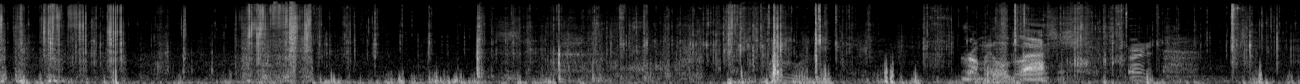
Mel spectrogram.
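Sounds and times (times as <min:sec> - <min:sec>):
cardboard box being opened: 0:04.8 - 0:08.7.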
